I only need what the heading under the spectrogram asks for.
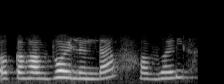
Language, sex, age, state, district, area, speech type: Telugu, female, 18-30, Telangana, Jangaon, urban, conversation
